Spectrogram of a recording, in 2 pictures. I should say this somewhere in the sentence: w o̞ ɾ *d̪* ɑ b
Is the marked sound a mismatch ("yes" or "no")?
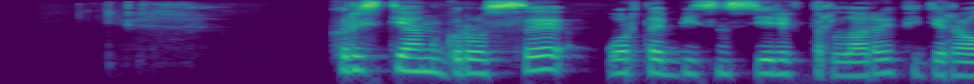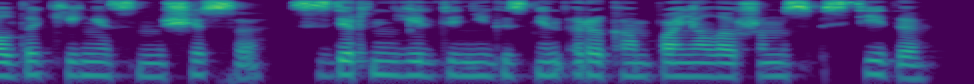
yes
